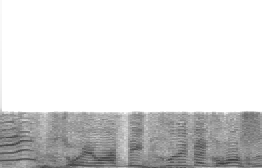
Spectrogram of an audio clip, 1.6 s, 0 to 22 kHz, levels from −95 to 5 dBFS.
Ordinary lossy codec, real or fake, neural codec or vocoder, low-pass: none; fake; codec, 16 kHz in and 24 kHz out, 1 kbps, XY-Tokenizer; 7.2 kHz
